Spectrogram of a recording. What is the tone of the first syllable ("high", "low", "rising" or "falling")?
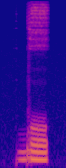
low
